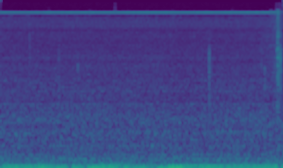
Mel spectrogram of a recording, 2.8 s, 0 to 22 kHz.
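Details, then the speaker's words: 2013 VW Beetle 2.0 Turbo (Gen1) with ongoing stalling, AC on: low uneven idle rumble that surges and dips, stumbling and shaking near stalling, car bucking; rough idle, cause not confirmed. "it's stumbling i think you can see the shaking on the"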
